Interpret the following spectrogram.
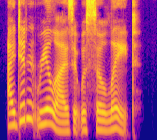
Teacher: Try not to pause between realize and it. Let the sounds connect.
